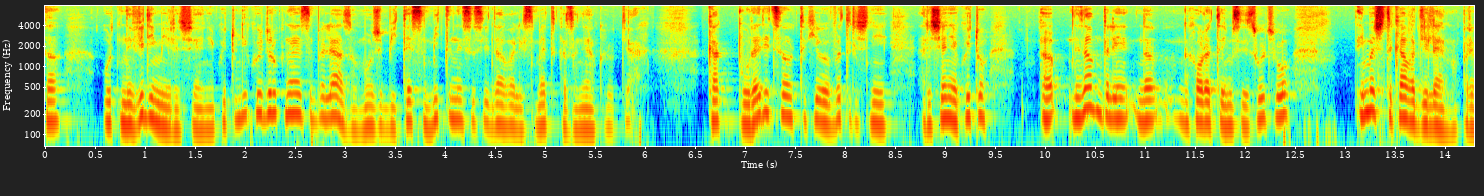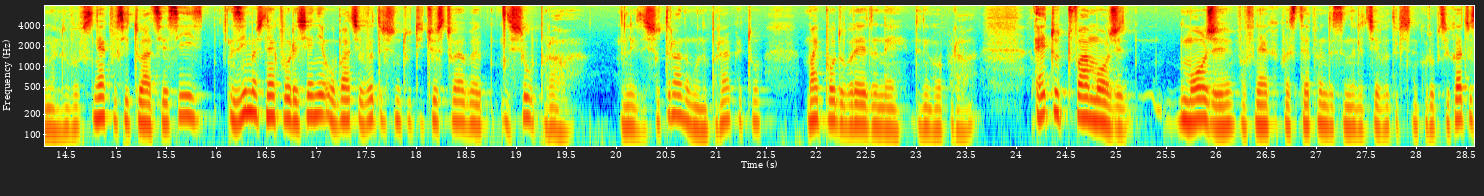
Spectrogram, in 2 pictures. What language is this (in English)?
Bulgarian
